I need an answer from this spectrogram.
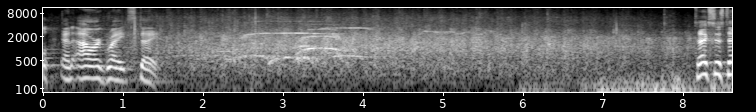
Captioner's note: applause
